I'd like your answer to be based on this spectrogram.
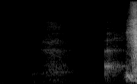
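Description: A single loud, close sneeze from a person crafting an art journal, preceded by a short sharp intake of breath and a brief pause before the burst.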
